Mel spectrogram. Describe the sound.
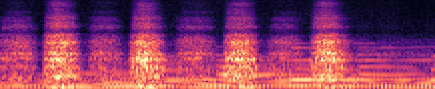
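A voice imitates the labored gasping breathing of a dying woman in a hospital bed: four strained, breathy inhalations in a steady rhythm, fairly loud, with a faint sustained tone underneath.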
